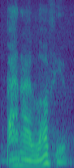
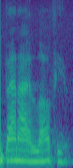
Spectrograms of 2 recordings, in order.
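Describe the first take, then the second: First: Soft, hushed gentle voice; voice of Jesus, softly. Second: Soft, low hushed tender voice; voice of Jesus, softly. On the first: Preacher recalling Jesus speaking to him, very soft. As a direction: let it land quietly and tenderly. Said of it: "this clear voice of Jesus". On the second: Preacher repeating Jesus's words to congregation, low and soft. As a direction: say it low and barely there. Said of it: "Jesus saying". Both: Retold or imitated.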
